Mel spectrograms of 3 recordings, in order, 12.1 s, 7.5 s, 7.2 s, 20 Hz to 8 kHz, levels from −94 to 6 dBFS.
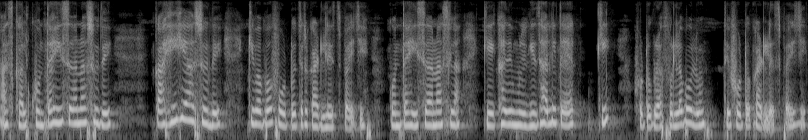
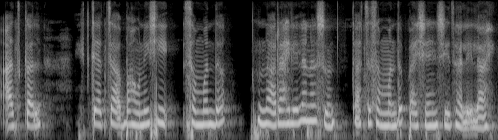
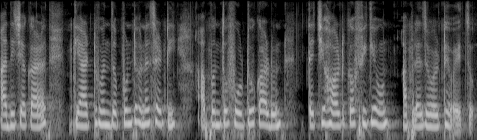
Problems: none marked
